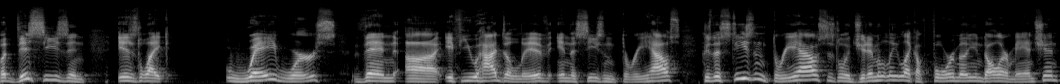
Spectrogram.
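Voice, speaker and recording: In a plain, everyday voice, a man speaks at a moderate pace with a fairly high pitch and ordinary pitch variation, on a very clean recording with a silent background. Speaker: streamer reacting to a show. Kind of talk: reaction commentary. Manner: casual with many fillers.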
